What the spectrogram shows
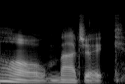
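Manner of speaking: saddened, sighing tone.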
